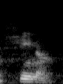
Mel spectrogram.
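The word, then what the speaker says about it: China: ही कमस from चाइना तो चाइना को pronounce किया जाता है जर्मन में शीना स्पेलिंग सेम है लेकिन प्रोनंसिएशन अलग है जो कि है शीना यहां तक क्लियर यस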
